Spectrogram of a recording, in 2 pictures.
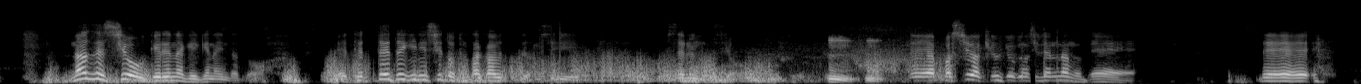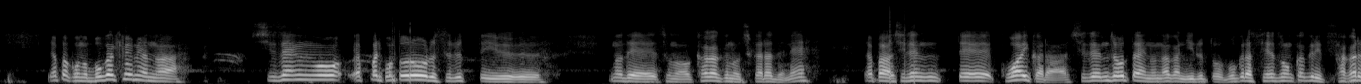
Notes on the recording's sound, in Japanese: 歩きながら1時間、対談する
